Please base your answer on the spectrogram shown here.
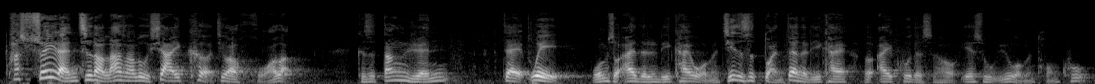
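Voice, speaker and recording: A middle-aged man, a pastor, preaching a sermon with animated rhetorical questions. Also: mid-range voice, brisk, breathy edge.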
